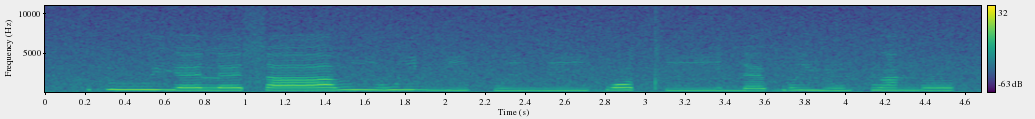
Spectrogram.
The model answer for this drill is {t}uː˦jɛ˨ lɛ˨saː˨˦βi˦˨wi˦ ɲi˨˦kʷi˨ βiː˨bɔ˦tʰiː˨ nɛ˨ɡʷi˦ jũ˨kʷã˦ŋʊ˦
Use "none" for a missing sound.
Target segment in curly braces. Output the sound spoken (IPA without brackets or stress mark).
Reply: ɗ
